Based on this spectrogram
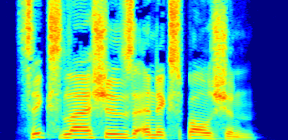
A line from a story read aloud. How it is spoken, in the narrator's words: the Chancellor carried on in an official voice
